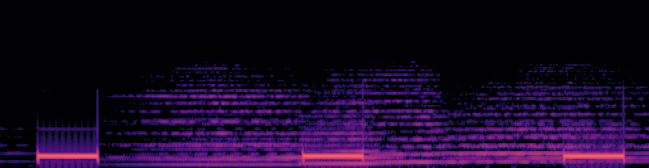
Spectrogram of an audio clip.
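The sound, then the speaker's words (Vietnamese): A telephone ringing over the line: three steady electronic beeps spaced about two and a half seconds apart over a continuous low tone. “Điện thoại lúc này vẫn còn đang đổ chuông nhưng không thấy Phú bắt máy.”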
